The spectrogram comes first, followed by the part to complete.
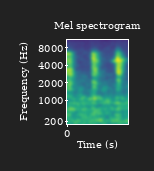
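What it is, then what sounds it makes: RC transmission gear with slight acceptable play. An assembled rear-motor RC car transmission is shaken hard while the diff is held, and its aluminum idler gear moves slightly, giving three faint, light ticks that are high-pitched and brief. The small play is judged acceptable and not worth worrying about.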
